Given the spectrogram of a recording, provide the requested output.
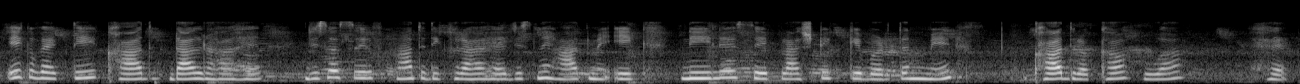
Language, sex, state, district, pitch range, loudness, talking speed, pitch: Hindi, female, West Bengal, Alipurduar, 250-285 Hz, -19 LUFS, 120 wpm, 265 Hz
